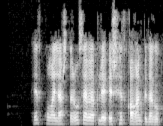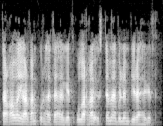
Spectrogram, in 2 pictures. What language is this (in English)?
Bashkir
